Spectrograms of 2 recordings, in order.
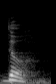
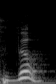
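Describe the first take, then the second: First: It is said the local dialect way. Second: It is said the standard English way. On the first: This is how it is said in the community. The speaker calls it wrong. "They will naturally say the" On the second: This is how it is said at school. The speaker calls it right. "no, no, no, no, no, it's the"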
